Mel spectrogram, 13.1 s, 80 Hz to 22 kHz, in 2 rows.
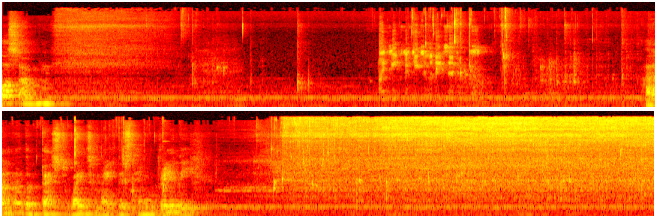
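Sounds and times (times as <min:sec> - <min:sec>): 
speech: 0:00.1 - 0:00.8, 0:06.4 - 0:08.7
person speaking quietly: 0:03.8 - 0:04.8
water sloshing and splashing in a sink: 0:04.2 - 0:06.5, 0:09.0 - 0:13.0.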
